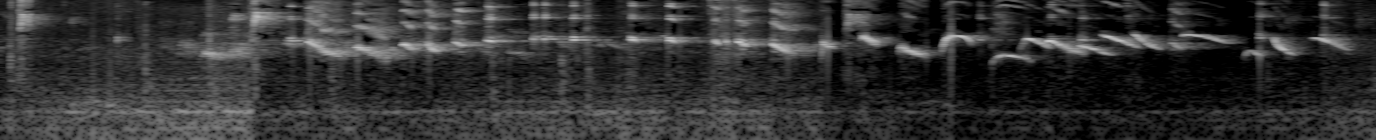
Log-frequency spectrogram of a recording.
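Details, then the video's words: A green-winged saltator (trinca-ferro) sings to warm up other birds: dense chattering whistles give way to a clear series of curved, looping whistled notes repeated rapidly, over low background rumble early on. "TRINCA FERRO PARA ESQUENTAR TRINCA FERRO COM TRINCA FERRO CANTANDO"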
